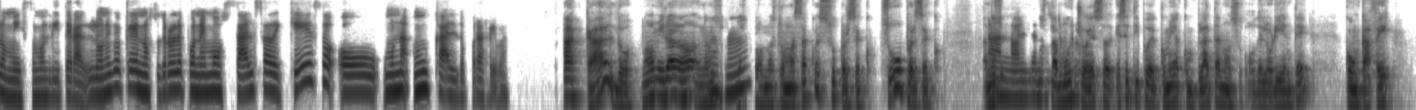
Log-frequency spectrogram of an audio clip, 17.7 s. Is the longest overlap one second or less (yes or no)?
no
